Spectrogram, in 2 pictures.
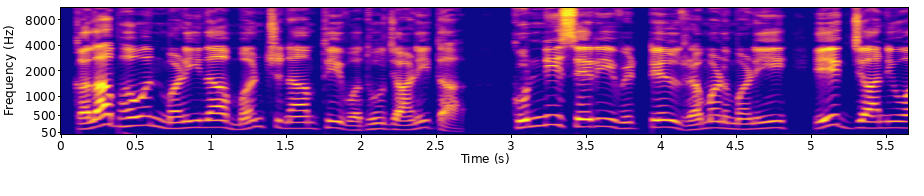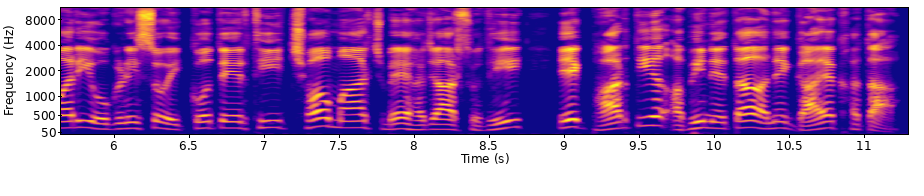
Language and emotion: Gujarati, neutral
